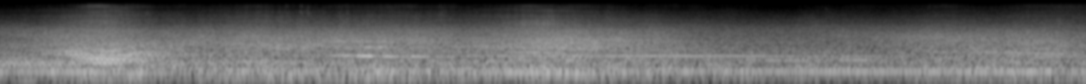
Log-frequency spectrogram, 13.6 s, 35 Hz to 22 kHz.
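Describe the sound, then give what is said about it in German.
A steady, broad rumble of distant traffic on the A4 motorway fills the air, swelling and easing in slow waves much like surf, with faint tonal hums of passing vehicles and no voices. “Von Ferne her rauscht die A4, fast wie der Ozean.”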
